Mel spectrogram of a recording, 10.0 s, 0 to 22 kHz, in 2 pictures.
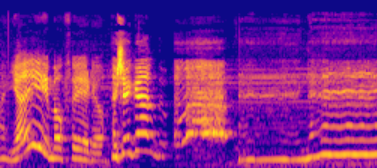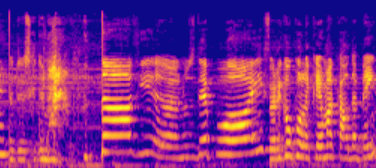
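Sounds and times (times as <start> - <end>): woman singing wordless notes: 2.2 - 7.0.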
